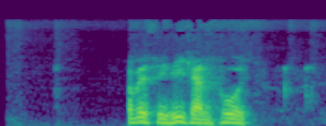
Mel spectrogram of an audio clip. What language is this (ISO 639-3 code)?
tha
